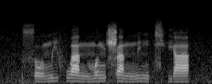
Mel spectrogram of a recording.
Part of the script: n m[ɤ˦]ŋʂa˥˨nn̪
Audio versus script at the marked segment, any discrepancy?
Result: no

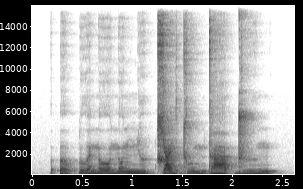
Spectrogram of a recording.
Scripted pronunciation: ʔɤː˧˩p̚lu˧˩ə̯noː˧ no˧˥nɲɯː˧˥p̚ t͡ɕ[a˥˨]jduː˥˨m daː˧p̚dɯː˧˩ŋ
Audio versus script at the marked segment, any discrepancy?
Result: no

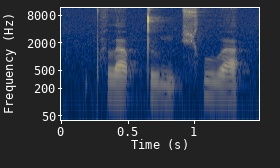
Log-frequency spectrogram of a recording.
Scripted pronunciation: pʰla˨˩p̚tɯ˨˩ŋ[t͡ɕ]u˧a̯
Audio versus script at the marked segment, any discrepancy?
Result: yes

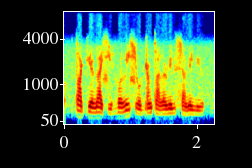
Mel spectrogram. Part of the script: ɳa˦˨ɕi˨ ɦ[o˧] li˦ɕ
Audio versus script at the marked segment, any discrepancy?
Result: no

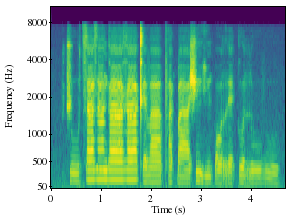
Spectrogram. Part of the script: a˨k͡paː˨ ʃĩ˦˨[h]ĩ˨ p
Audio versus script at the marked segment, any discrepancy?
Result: yes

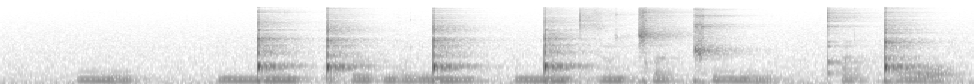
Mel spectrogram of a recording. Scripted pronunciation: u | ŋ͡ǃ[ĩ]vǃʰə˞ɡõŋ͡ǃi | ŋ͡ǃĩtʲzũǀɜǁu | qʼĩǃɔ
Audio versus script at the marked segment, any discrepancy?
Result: no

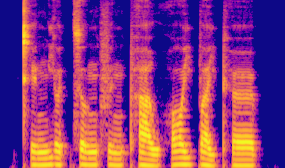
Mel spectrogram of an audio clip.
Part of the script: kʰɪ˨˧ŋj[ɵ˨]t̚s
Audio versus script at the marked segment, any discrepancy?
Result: yes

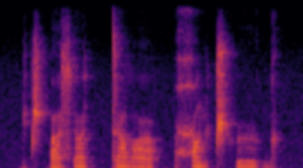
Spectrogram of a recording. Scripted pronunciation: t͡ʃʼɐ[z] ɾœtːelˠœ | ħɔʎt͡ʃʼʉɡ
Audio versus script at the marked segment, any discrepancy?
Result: yes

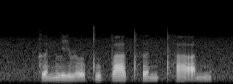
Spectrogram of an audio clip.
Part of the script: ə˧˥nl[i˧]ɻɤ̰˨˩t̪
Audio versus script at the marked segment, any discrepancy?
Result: no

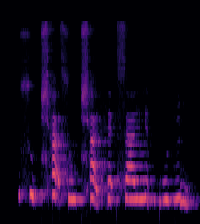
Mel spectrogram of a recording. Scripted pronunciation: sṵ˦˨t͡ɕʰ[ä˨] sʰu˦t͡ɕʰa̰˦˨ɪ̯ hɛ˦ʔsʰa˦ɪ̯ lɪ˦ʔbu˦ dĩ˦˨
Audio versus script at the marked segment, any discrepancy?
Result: yes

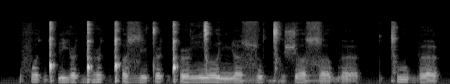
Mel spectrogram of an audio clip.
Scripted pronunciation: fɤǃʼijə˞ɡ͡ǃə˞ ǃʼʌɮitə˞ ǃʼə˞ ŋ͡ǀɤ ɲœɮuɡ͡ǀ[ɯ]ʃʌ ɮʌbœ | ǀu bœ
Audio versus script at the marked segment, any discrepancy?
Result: yes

